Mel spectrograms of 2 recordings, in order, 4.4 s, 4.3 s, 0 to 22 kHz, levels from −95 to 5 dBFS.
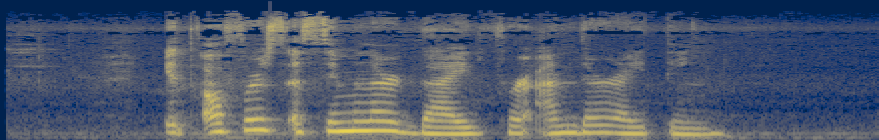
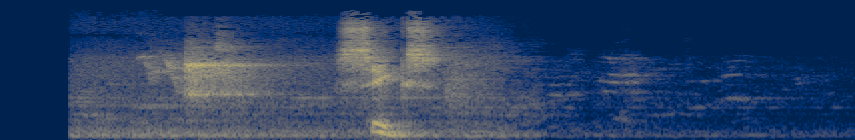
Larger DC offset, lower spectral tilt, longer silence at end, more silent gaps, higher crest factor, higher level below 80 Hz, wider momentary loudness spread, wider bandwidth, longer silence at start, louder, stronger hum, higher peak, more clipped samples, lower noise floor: neither; first, -4 dB/octave vs -1.5 dB/octave; second, 0.8 s vs 1.75 s; neither; second, 16 dB vs 22 dB; first, -50 dBFS vs -70 dBFS; second, 13 LU vs 22 LU; about the same, 16 kHz vs 16 kHz; first, 0.8 s vs 0.35 s; first, -14 LUFS vs -22 LUFS; neither; first, 0 dBFS vs -6 dBFS; neither; second, -48 dBFS vs -70 dBFS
